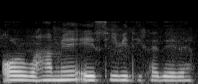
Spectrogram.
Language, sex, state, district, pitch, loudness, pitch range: Hindi, female, Arunachal Pradesh, Papum Pare, 195 Hz, -16 LUFS, 190-200 Hz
